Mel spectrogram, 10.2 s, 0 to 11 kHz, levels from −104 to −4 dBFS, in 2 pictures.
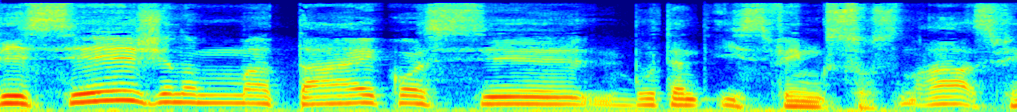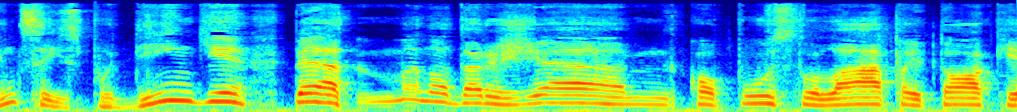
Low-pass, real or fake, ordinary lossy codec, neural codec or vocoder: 9.9 kHz; real; AAC, 32 kbps; none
